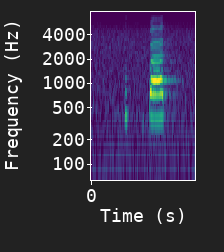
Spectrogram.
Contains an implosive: yes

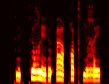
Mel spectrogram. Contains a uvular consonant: yes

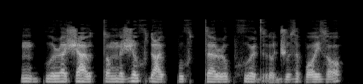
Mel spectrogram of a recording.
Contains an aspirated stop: no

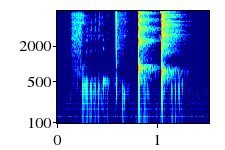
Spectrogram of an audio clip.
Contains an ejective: yes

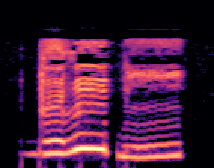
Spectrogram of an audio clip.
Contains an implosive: yes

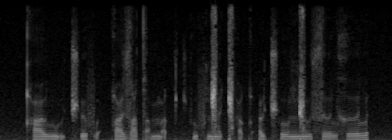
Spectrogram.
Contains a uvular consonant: yes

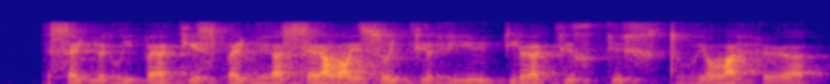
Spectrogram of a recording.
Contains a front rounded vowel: yes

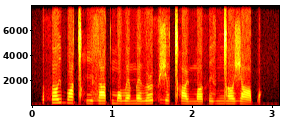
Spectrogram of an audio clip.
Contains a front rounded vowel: yes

